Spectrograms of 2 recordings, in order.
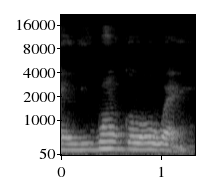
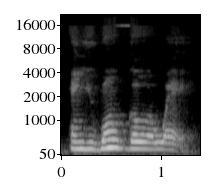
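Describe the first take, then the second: First: The repeated words dropped lower and softer; quiet, lower echo of the line. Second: Said in the usual way. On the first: Shown as a demonstration. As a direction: let the repeat fade down low. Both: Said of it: "And they're purposely trying to push you away".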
